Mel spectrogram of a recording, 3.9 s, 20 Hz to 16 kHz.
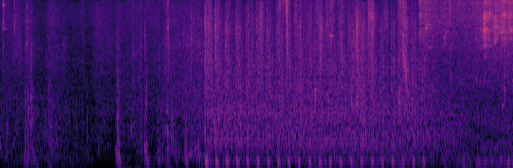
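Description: Rapid strafing automatic gunfire in a 6v6 multiplayer shooter match: a few scattered shots, then a sustained, evenly pulsed burst of rounds that runs loud and close to the end.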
